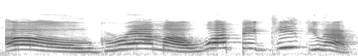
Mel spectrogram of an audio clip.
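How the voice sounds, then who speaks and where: Woman as a little storybook girl, high and bright, innocent, trusting, sweet singsong delivery. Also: very animated, drawn-out words, full character voice. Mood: puzzled wonder.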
